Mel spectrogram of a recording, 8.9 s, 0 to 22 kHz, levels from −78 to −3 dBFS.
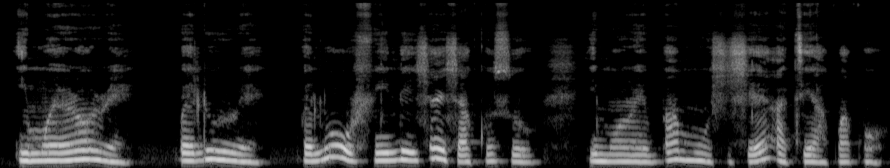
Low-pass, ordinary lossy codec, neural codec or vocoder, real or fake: none; none; vocoder, 48 kHz, 128 mel bands, Vocos; fake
